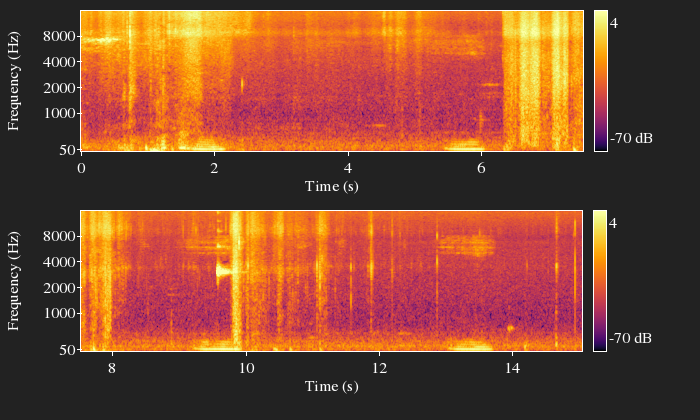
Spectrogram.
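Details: A mother snoring while asleep: loud, rattling snores on each in-breath about every four seconds, with quiet pauses between, snoring.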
